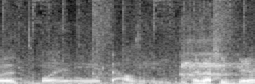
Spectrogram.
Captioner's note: error Buzzer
